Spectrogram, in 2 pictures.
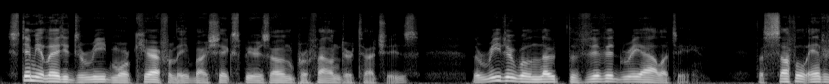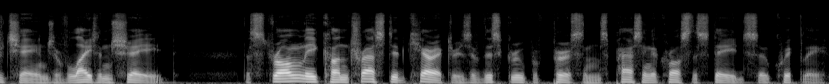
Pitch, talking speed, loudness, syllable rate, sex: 100 Hz, 140 wpm, -18 LUFS, 4.9 syllables/s, male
